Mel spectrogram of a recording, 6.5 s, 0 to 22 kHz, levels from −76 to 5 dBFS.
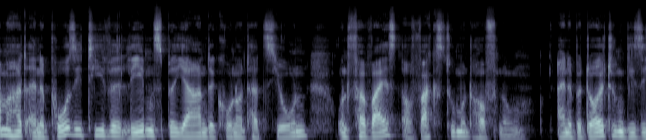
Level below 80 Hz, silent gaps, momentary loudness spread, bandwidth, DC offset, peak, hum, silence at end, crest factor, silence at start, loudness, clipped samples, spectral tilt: -62 dBFS; none; 9 LU; 17 kHz; under 0.1%; -2 dBFS; none; 0 s; 20 dB; 0 s; -22 LUFS; under 0.1%; -5 dB/octave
